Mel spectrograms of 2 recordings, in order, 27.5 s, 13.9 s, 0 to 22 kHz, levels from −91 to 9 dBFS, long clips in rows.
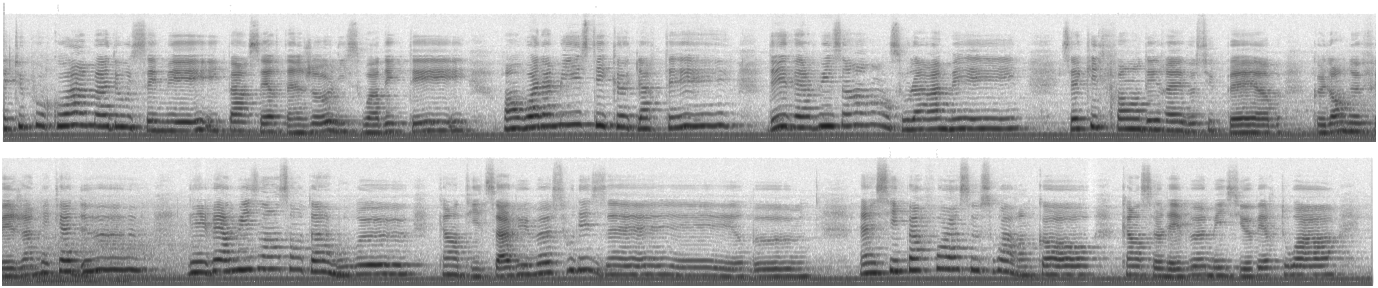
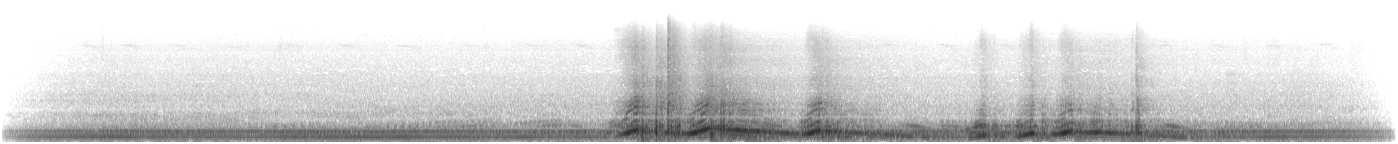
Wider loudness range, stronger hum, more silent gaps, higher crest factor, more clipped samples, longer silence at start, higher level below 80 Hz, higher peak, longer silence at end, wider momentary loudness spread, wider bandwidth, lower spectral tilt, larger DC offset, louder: second, 4 LU vs 14 LU; neither; neither; second, 14 dB vs 22 dB; neither; second, 0 s vs 0.15 s; first, -32 dBFS vs -46 dBFS; about the same, -2 dBFS vs -2 dBFS; second, 0 s vs 0.15 s; second, 9 LU vs 17 LU; first, 12 kHz vs 9 kHz; second, -7 dB/octave vs -9.5 dB/octave; neither; first, -16 LUFS vs -23 LUFS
